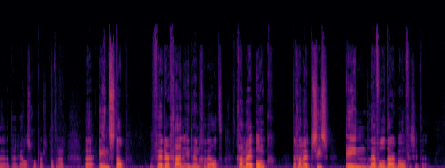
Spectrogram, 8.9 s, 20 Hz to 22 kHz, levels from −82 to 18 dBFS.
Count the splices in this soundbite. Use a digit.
0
